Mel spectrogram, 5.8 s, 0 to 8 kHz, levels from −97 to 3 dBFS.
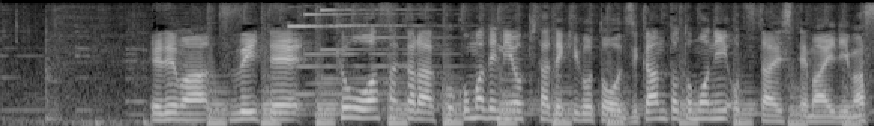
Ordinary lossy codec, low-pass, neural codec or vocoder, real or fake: MP3, 64 kbps; 7.2 kHz; none; real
